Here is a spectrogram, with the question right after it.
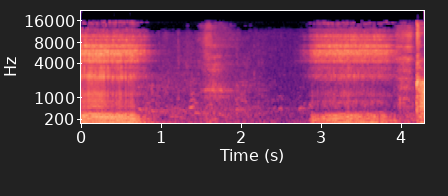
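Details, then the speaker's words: Simulated snoring performed on stage in a Russian comedy sketch: loud, rumbling imitation snores separated by a quiet pause, part of a gag that princesses don't snore. "Что ты опять будешь храпеть я не уснуть"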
